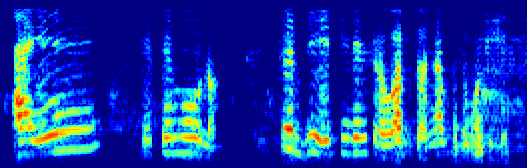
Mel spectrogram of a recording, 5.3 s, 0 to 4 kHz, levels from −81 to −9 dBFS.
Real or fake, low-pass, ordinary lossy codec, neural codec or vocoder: fake; 3.6 kHz; none; codec, 44.1 kHz, 2.6 kbps, SNAC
